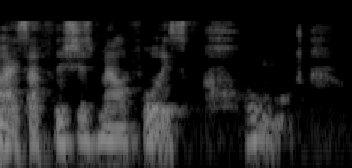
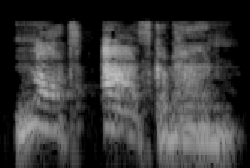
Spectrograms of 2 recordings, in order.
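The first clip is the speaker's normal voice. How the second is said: loud, slow, high desperate croak; croaked cry; 8 semitones higher, 17 dB louder, slower than usual. A narrator's reading. Hagrid hearing of Azkaban, a loud slow croak. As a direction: force it out in panic.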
